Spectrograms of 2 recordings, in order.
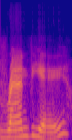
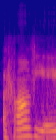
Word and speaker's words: Ranvier: It's called a node of Ranvier, or Ranvier if you're going to actually say it properly.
